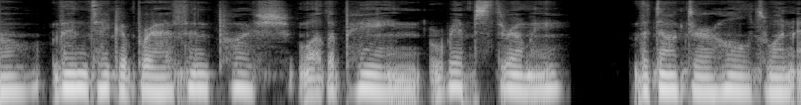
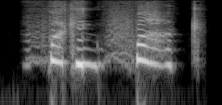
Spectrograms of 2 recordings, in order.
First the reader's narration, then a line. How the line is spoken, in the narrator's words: I scream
